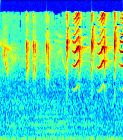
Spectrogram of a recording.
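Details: Brief stretch of icterine warbler song used for tutoring, lively and varied: soft slurred notes, then several sharp high clicks and bright ringing whistled accents packed into a couple of seconds.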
